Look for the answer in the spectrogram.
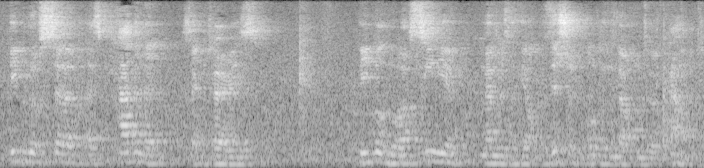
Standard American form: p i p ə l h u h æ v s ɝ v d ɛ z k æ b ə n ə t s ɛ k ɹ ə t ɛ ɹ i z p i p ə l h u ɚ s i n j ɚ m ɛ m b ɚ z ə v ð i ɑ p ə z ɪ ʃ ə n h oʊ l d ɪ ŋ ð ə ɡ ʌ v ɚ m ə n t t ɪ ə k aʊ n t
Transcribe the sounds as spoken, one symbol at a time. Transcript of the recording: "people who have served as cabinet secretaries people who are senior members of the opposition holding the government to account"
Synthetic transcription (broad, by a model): p i p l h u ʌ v s ɝ v d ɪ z k æ b ə n ə t s ɛ k ɹ ə t ɛ ɹ i z p i p ə l h u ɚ s i n j ɚ m ɛ m b ɚ z ə v ð i ɑ p ə z ɪ ʃ ə n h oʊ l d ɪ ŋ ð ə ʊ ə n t t ɪ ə k aʊ n t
